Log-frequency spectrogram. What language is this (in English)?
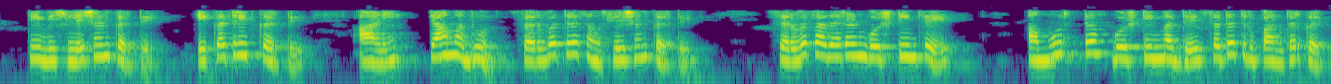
Marathi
